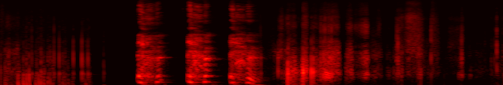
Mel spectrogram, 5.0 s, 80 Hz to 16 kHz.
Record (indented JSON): {
  "three_cough_length": "5.0 s",
  "three_cough_amplitude": 5779,
  "three_cough_signal_mean_std_ratio": 0.44,
  "survey_phase": "alpha (2021-03-01 to 2021-08-12)",
  "age": "18-44",
  "gender": "Male",
  "wearing_mask": "No",
  "symptom_cough_any": true,
  "symptom_fatigue": true,
  "smoker_status": "Ex-smoker",
  "respiratory_condition_asthma": false,
  "respiratory_condition_other": false,
  "recruitment_source": "Test and Trace",
  "submission_delay": "2 days",
  "covid_test_result": "Positive",
  "covid_test_method": "RT-qPCR",
  "covid_ct_value": 24.3,
  "covid_ct_gene": "N gene"
}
